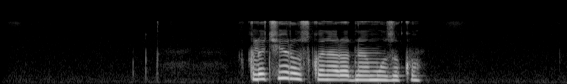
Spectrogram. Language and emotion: Russian, neutral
